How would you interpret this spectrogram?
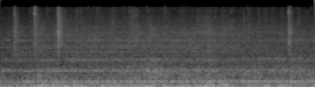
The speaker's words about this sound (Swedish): några som sprang mitt framför vagnen ringde med klocka där också som du hörde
